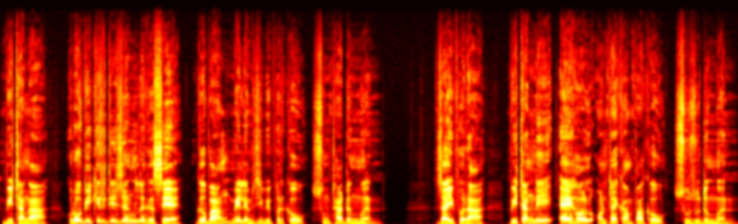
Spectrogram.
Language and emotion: Bodo, neutral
